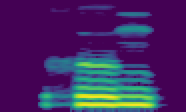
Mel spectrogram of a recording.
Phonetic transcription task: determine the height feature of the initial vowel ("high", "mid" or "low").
high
